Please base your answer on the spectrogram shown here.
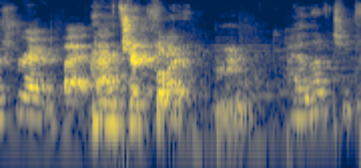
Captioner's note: coughs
